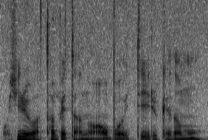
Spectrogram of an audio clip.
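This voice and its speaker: A man's voice: sits low, very animated, fast talker, gravelly, mellow, a little hiss or hum, pitched below the performer's own voice, exaggerated voice. A man voicing an elderly male doctor who patiently explains, dragging out his old-fashioned sentence endings. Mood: explaining. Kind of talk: scripted explainer dialogue.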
